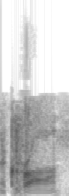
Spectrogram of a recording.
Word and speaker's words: Accra: embassy here in Accra I should stress the pronunciation of a car i think it was mispronounced no criticism i was mispronouncing a prior to my arrival but Accra Ghana capital of ghana and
